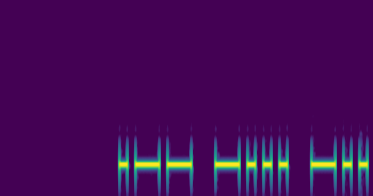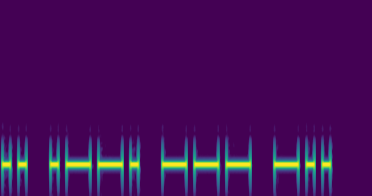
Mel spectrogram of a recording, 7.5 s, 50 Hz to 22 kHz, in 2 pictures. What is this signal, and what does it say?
Morse code, heard as a keyed tone, about 15 wpm, 700 Hz. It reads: WB6POD
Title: USA Call Signs - 6 Characters - Repeated 3x - 15wpm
